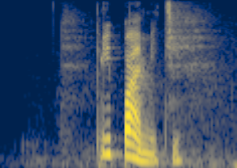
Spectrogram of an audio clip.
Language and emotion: Russian, positive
